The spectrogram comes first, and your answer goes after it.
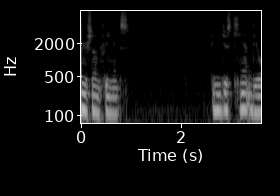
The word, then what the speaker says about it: Fynyx: phoenix love phoenix but listen how it's spelled it is spelled f y n y x phoenix that's how i would say if somebody if i saw that i'll be like oh it's it's phoenix um or finitex that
